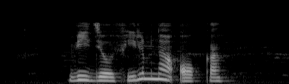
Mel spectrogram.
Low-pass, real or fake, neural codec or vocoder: 7.2 kHz; real; none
